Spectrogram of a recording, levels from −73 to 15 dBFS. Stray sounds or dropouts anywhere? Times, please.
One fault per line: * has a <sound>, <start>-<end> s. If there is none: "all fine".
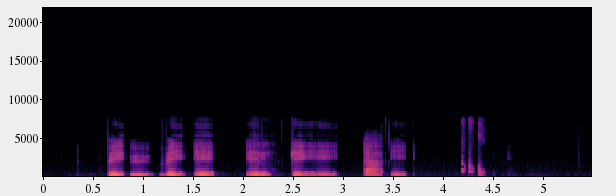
* has a chirp, 4.2-4.5 s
